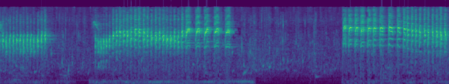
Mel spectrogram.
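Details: Greater green leafbird singing agitatedly in ngentrok style, delivering three bouts of rapid, rattling repeated notes separated by short quiet pauses, the last bout sharper and higher.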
